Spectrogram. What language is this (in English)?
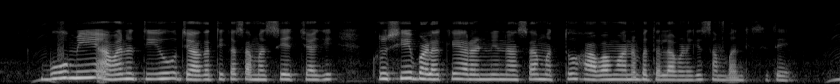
Kannada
